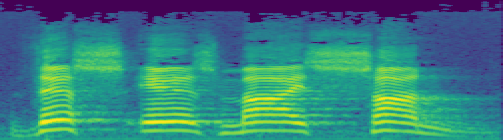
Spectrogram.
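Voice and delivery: slow, weighty divine words; slow solemn quote. Acted. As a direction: intone it slowly and solemnly. Repeats God's words slowly.

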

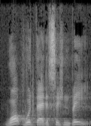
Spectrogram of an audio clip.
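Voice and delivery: normal talking voice

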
